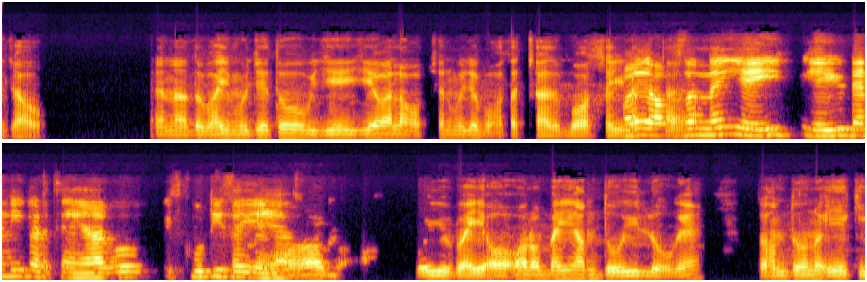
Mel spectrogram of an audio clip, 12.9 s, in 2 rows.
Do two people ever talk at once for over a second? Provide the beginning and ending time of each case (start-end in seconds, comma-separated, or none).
none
